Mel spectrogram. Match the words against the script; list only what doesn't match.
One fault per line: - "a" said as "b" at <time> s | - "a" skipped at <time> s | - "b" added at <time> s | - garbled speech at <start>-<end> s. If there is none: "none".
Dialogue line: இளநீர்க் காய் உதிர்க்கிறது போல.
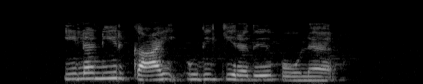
none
